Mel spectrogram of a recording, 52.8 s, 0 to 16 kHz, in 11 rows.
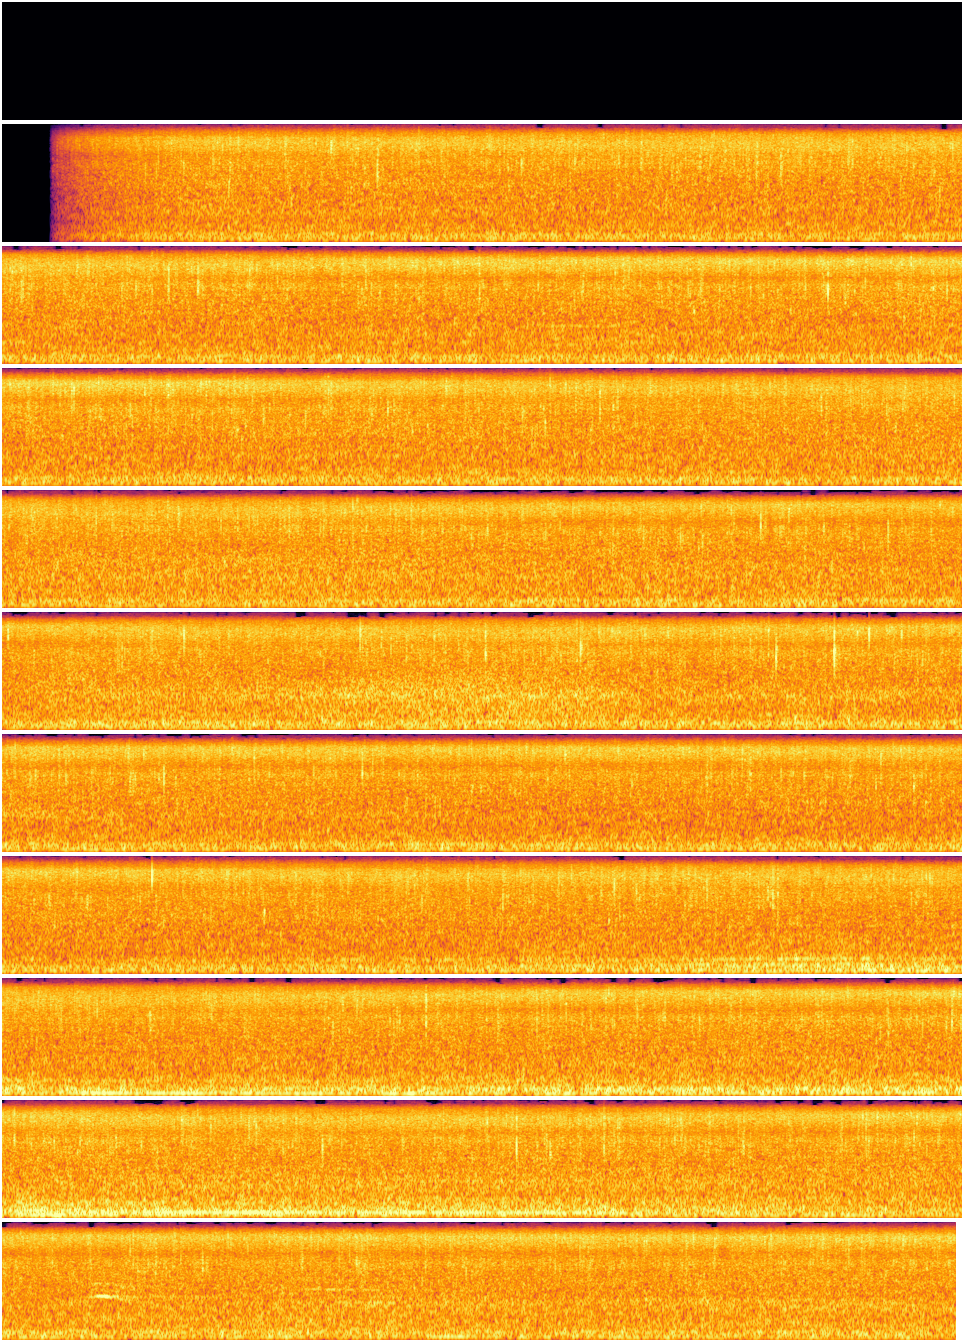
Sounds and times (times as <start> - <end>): Outside, urban or manmade: 5.1 - 52.7.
